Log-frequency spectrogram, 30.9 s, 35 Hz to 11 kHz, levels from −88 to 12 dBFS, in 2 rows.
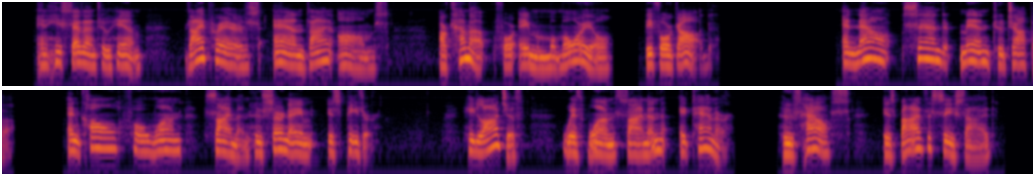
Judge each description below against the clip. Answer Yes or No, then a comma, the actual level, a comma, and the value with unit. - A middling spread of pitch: Yes, average, 4.8 semitones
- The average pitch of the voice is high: No, medium, 160 Hz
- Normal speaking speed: No, slow, 90 wpm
